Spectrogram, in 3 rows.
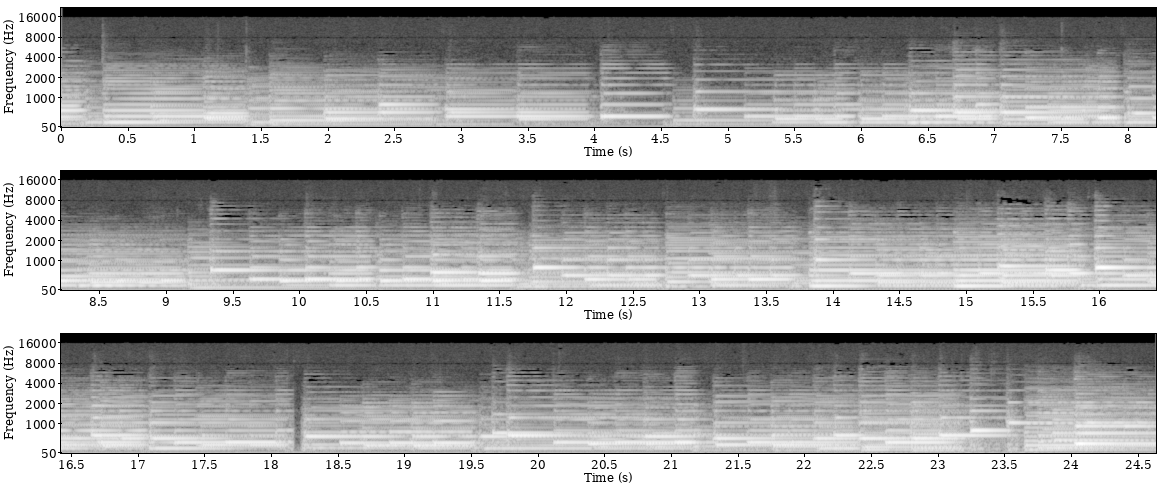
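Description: Solo grand piano playing a classical waltz from around 1900, continuous, with the playing growing fuller and louder toward the middle.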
